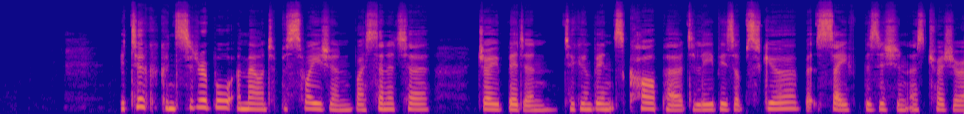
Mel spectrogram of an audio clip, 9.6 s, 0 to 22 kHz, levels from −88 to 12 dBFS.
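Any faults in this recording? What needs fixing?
No faults found here, so nothing needs fixing.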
